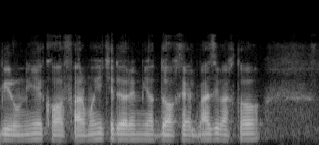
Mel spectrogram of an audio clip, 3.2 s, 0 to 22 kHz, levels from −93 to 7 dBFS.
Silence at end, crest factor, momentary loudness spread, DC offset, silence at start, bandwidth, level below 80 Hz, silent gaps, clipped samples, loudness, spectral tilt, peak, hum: 0.05 s; 22 dB; 5 LU; under 0.1%; 0 s; 9.4 kHz; -70 dBFS; none; under 0.1%; -28 LUFS; -6 dB/octave; -6 dBFS; none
